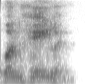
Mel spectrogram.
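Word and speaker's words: Van Halen: que podemos dizer sobre Van hen ou van Helen na pronúncia americana cuja canção Running with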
